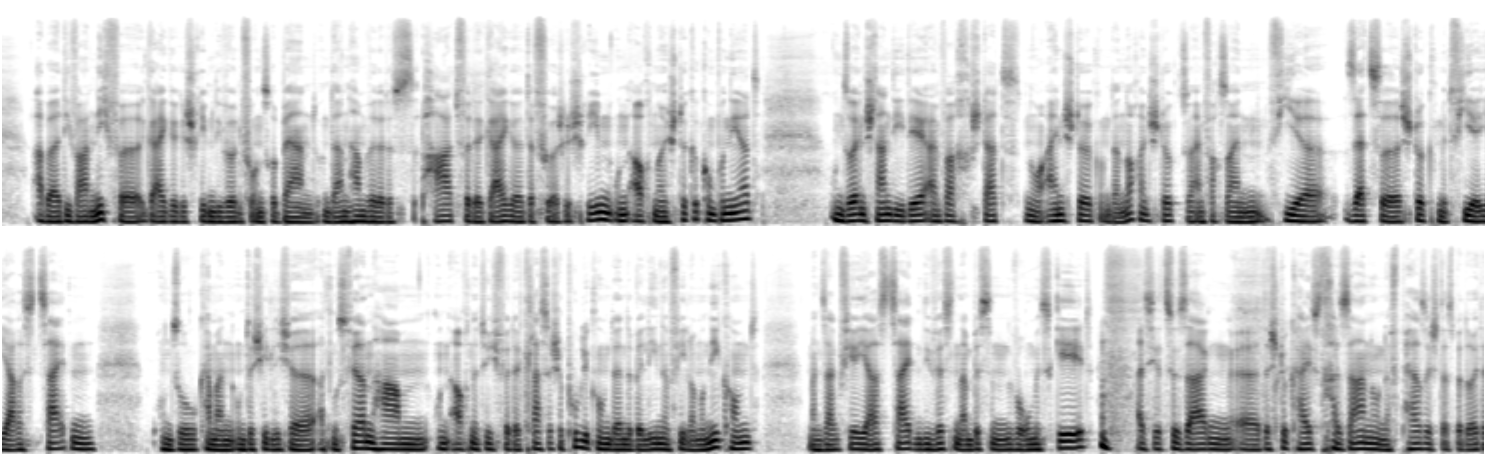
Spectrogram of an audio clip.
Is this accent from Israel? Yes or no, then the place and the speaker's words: yes; Israel; Ich komme aus Israel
